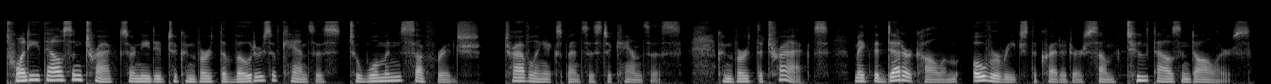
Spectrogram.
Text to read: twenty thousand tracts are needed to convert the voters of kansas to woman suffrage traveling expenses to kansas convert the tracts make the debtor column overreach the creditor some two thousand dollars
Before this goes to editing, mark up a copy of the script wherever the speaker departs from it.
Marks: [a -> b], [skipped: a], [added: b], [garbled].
twenty thousand tracts are needed to convert the voters of kansas to woman suffrage traveling expenses to kansas convert the tracts make the debtor column overreach the creditor some two thousand dollars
